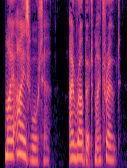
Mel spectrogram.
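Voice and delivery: ordinary delivery

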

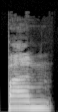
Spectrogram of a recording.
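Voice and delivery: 班 held on a high, level pitch. Shown as a demonstration. Teacher models one syllable for learners, high-level tone on 班. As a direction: keep 班 steady and high, without bending it. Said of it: "two high-level tones".

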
